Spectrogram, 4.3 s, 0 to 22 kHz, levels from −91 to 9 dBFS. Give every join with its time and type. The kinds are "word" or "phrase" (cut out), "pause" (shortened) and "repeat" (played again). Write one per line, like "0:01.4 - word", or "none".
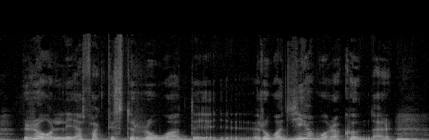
none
